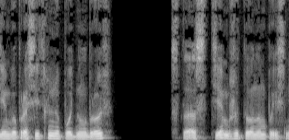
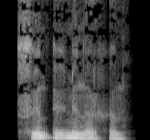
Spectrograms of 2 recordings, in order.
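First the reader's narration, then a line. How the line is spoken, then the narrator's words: Muffled dull reply. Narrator (Russian): глухо ответил Панов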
